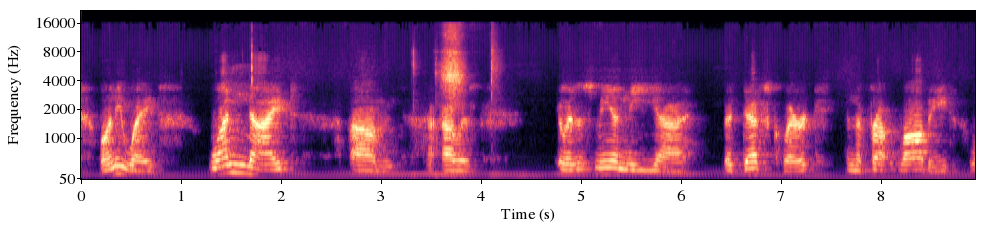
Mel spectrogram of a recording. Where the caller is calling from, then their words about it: Ogden, Utah, United States; I'm calling from Ogden, Utah.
